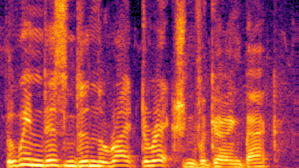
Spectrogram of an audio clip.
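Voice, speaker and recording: A brisk girl doll who gives the orders, played by a man, set up high and firm. She talks in a commanding, practical way. A cartoon storybook voice. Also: a little hiss or hum, natural voice.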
